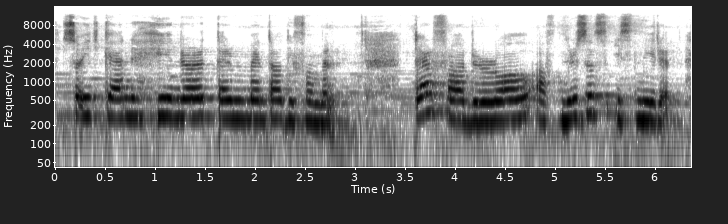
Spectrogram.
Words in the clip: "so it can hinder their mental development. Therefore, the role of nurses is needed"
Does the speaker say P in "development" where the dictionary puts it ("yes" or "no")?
no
